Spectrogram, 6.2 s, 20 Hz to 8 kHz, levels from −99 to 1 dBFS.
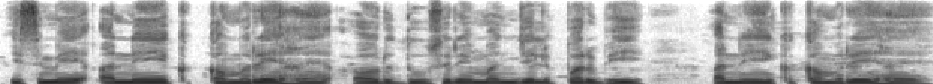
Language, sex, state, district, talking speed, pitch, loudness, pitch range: Hindi, male, Uttar Pradesh, Budaun, 115 wpm, 140 Hz, -23 LUFS, 135-145 Hz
